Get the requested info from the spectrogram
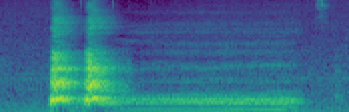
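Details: Pet dog reacting to a zombie shown on a TV screen, giving two fast, loud barks half a second apart, followed by steady humming tones from the television.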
